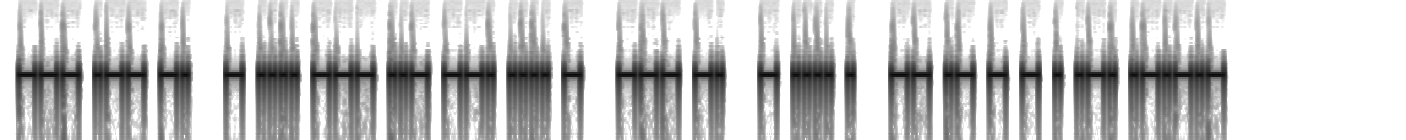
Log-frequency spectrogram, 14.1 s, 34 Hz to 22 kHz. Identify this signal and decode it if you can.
Morse code, heard as a keyed tone, about 22 wpm, 700 Hz. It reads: OWN THOUGHT ON THE MATTER.
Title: Sentences from Top 1000 Words - Review Part 1 - 22wpm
